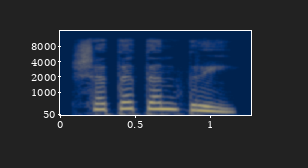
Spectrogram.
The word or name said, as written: ಶತತಂತ್ರಿ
